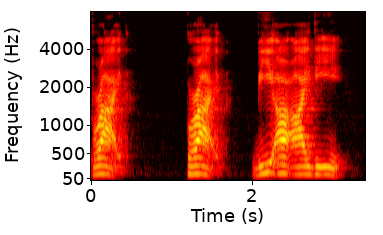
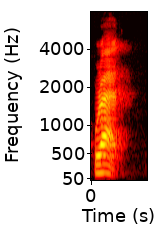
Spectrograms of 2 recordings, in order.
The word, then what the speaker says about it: bride: 叫做 bride，bride，b r i d e，很多同学把这个新娘 bride 啊读成了面包 bread 啊，两个是不一样的，面包是 bread，新娘是 bride 啊，b r i d e，bride。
